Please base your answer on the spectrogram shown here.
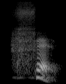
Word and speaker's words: fait: If you heard my pronunciation, you would hear that I said fait. fait Now, when an e is put on the end of the past participle, fait, the sound of the vowel changes.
